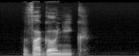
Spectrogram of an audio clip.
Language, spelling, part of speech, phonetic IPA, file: Polish, wagonik, noun, [vaˈɡɔ̃ɲik], Pl-wagonik.ogg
